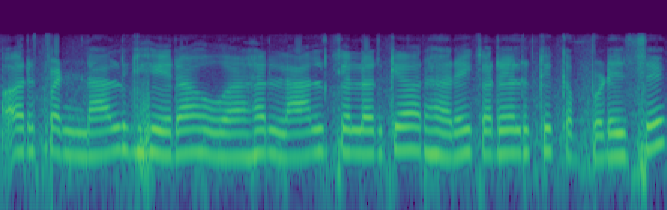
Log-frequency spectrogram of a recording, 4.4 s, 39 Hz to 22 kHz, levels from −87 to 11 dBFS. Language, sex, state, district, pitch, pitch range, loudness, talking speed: Hindi, male, Bihar, Bhagalpur, 220 Hz, 205-230 Hz, -18 LUFS, 190 wpm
